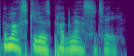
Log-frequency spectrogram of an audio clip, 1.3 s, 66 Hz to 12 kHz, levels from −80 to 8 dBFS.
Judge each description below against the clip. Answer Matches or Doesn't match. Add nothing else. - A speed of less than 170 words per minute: Matches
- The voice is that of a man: Matches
